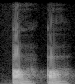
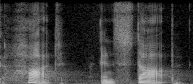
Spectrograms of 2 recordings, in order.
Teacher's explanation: it's an open Sound ah it's relaxed but open ah hot stop party and the Double T is pronounced with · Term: short ah sound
